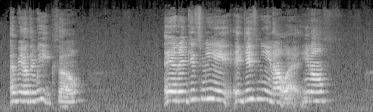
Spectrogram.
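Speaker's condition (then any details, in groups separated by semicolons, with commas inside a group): Cerebral palsy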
